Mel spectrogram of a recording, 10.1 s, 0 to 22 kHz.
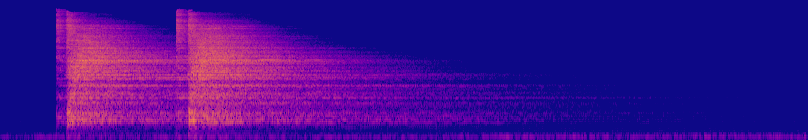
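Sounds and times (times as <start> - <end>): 
cymbal: 0.7 - 8.4.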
